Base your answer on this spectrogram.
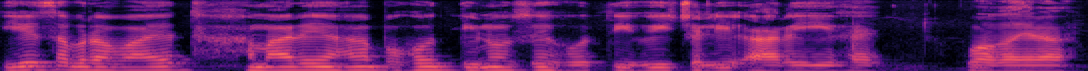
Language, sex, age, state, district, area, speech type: Urdu, male, 18-30, Uttar Pradesh, Siddharthnagar, rural, spontaneous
